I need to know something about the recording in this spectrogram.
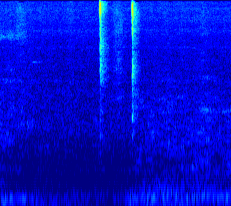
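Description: A plastic syringe cap clicks twice.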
